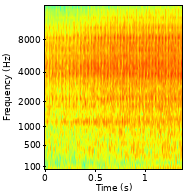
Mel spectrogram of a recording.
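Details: Ford Fiesta ST180 non-runner, first start: petrol engine idling steadily with an even low rumble; idle had run high from a broken inlet manifold leak, now settled and smooth with the leak covered by a finger.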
